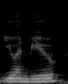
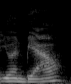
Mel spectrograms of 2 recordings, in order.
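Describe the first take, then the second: First: The last syllable is a single 'boo' sound. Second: The last syllable glides as 'byow'. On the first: This is how many other people say it. The speaker calls it right. "I've heard many people say pronounce it Bu" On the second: This is how the speaker has always said it. The speaker calls it wrong. "I've always pronounced it Yuen Biao"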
